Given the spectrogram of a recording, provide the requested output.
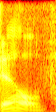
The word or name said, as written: delve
